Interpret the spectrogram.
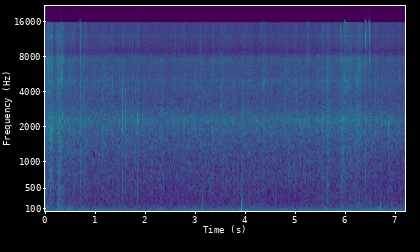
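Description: Heavy rain falling, with many individual drops ticking close by, and a single sharp knock about four seconds in.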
